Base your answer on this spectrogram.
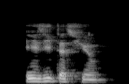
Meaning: hesitation
- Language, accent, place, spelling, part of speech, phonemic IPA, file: French, France, Lyon, hésitation, noun, /e.zi.ta.sjɔ̃/, LL-Q150 (fra)-hésitation.wav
